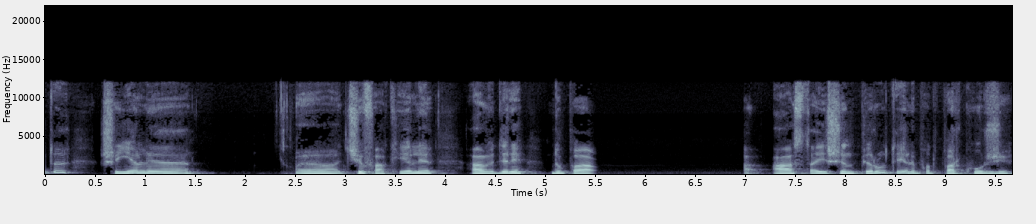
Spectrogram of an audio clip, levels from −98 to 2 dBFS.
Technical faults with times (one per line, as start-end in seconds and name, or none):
5.41-7.01 call audio freeze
